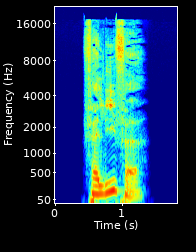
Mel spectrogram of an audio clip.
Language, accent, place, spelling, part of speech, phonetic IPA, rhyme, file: German, Germany, Berlin, verliefe, verb, [fɛɐ̯ˈliːfə], -iːfə, De-verliefe.ogg
- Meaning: first/third-person singular subjunctive II of verlaufen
